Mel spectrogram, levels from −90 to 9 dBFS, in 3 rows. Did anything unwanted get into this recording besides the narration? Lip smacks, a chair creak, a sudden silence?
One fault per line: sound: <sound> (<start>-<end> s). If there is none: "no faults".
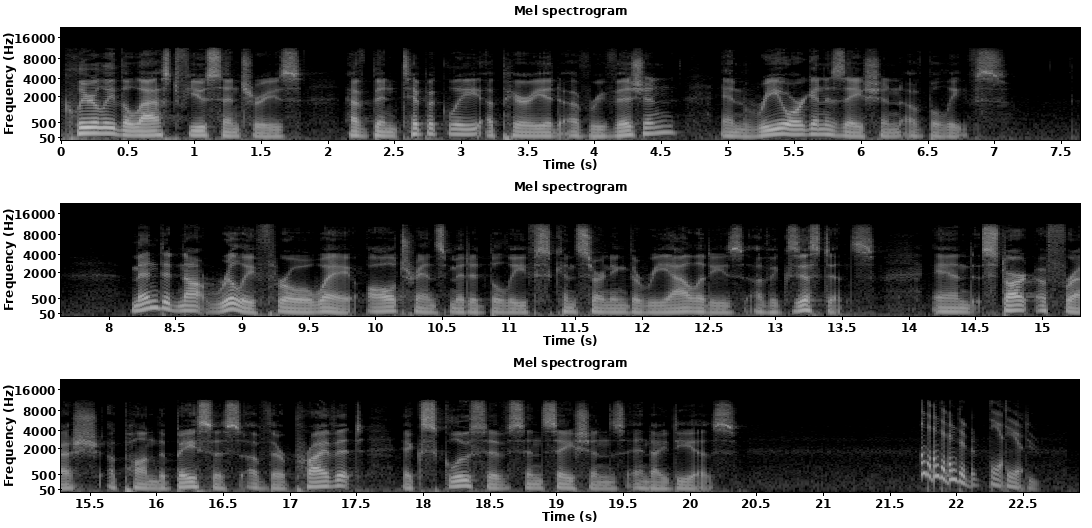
sound: chirp (21.7-22.6 s)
